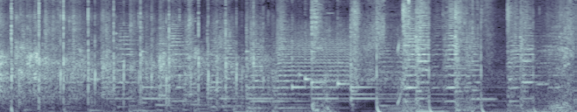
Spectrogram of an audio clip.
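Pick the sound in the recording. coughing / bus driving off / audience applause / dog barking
audience applause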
